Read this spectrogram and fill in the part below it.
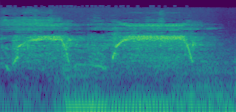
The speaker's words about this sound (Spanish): Al regresar del compartimento de baño, alguien le tapa los ojos y la boca. Es una señora vestida de señor. El niño grita horrorizado.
